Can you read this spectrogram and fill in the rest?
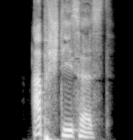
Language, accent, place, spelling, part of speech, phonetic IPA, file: German, Germany, Berlin, abstießest, verb, [ˈapˌʃtiːsəst], De-abstießest.ogg
- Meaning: second-person singular dependent subjunctive II of abstoßen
